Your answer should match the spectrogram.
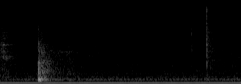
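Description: A single sharp knock about half a second in, then quiet with a steady low hum.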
